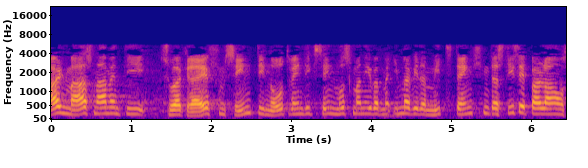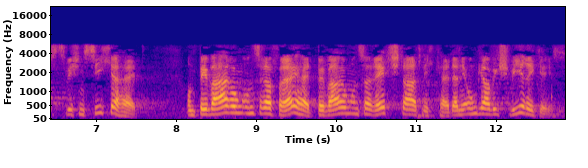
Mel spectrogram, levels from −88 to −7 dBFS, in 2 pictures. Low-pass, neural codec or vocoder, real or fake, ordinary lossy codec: 5.4 kHz; none; real; MP3, 48 kbps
